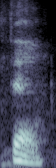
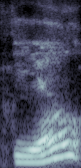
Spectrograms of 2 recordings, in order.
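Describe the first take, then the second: First: The vowel is clipped very short. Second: The vowel is long and gliding. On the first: "shorten that into a very short fill" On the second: "where you have that long morphing diphthong vowel"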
